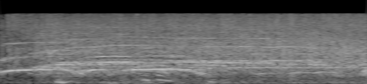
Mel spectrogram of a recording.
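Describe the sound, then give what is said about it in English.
An audience applauding and cheering, a dense, steady wash of clapping that stays loud for nearly four seconds, with a few whoops and raised voices rising above it. “They didn't hold up applause, did they?”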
